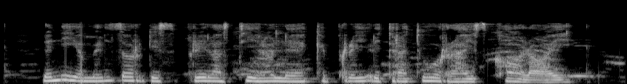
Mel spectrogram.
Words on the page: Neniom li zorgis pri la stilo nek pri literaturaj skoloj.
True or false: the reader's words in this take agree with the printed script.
true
